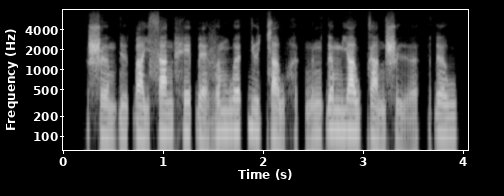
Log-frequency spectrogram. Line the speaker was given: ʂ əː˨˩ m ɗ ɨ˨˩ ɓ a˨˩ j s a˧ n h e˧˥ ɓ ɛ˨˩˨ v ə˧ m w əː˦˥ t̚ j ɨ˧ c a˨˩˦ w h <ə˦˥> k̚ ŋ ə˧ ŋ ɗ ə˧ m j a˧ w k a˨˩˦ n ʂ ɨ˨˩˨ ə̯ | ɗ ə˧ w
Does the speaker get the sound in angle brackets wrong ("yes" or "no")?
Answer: yes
